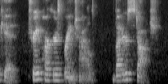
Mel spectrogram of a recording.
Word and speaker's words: Stotch: Butters Stotch. Pronounced Stotch, not Stotch.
